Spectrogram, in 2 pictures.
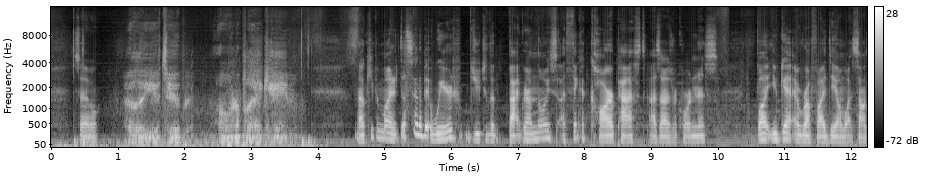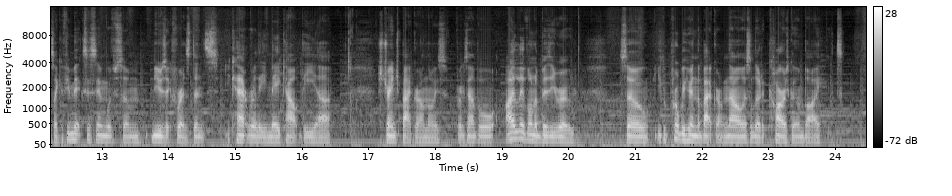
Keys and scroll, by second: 4.3 space.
